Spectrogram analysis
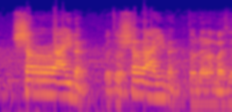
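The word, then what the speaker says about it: schreiben: i b e n di situ ada S CH H juga ada ei i jadi S es a i e i jadi ai a jadi shben betul shben atau dalam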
